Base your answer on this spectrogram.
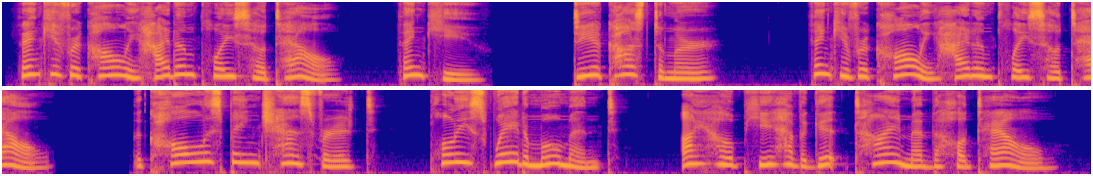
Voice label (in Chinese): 英文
